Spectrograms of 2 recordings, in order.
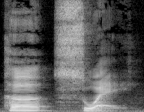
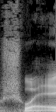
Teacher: Because of the way that the language kind of evolved, the z, c, s and the zh, ch, sh differences kind of disappeared · Shown in: first take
